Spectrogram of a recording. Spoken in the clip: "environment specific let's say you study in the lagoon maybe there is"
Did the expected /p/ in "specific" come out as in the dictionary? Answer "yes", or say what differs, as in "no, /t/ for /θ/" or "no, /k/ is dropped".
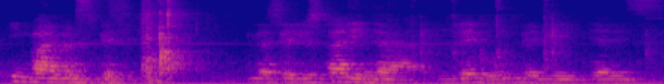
no, /b/ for /p/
